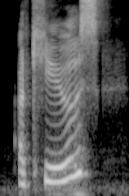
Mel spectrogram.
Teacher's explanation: This A will schwa and sound like a short U.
